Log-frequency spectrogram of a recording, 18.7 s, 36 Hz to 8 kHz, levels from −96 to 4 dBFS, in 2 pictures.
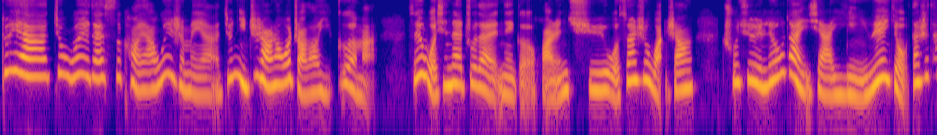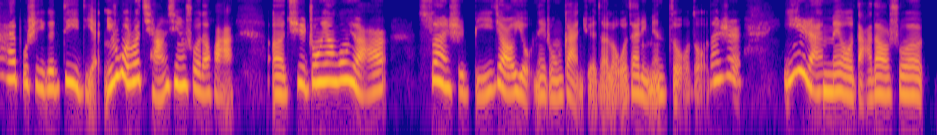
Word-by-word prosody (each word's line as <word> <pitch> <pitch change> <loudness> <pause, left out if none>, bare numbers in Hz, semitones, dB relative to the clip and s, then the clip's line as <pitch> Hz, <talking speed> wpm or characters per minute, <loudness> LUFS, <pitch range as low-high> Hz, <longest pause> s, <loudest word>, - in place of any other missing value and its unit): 对 450 - -2
呀， 380 -1 +5
就 420 -1 -4
我 375 +2 -1
也 400 -2 -3
在 350 0 0
思 360 +1 -9
考 285 -6 -3
呀， 225 +1 -4
为 370 +9 -3
什 260 -8 -4
么 210 -3 -6
呀？ 180 0 -8
就 350 - -5
你 310 - +5
至 250 - -3
少 300 -8 +4
让 275 +2 +1
我 320 - +2
找 245 - -1
到 200 +2 -4
一 195 -3 -7
个 255 +4 -4
嘛。 - - -6 0.3
所 350 - 0
以 - - +5
我 400 - +3
现 265 - 0
在 285 0 +2
住 275 +1 -5
在 240 - 0
那 190 -3 -4
个 - - -8
华 - - -1
人 180 +7 -2
区， 225 0 -3
我 180 -7 -1
算 320 - +2
是 330 0 0
晚 300 - 0
上 230 +3 0 0.3
出 300 - -2
去 300 -2 +1
溜 305 +9 +2
达 395 -7 +4
一 230 - -2
下， 180 -2 -2
隐 185 -2 -2
约 315 - +5
有， 335 - 0
但 300 - +3
是 350 - -2
它 380 +1 -14
还 340 -1 +3
不 315 - -4
是 265 - -2
一 230 - -1
个 235 +1 +1
地 275 +4 +3
点。 200 - -6
你 235 - +3
如 340 - +8
果 415 - +7
说 320 +3 +6
强 310 - -2
行 270 -1 +4
说 240 -4 -2
的 190 0 -1
话， 190 - -2 0.4
呃， 190 -1 +1
去 275 +8 0
中 300 +5 +5
央 315 0 +6
公 330 0 +6
园 295 - +6
儿 210 +5 -1 0.3
算 310 -6 +3
是 205 -3 -4
比 190 +2 -6
较 230 -6 +3
有 190 -5 -1
那 - - -4
种 165 0 -5
感 - - -3
觉 - - -10
的 - - -8
了， - - -6
我 - - -5
在 200 -1 -2
里 175 - -2
面 - - -4
走 - - -7
走， 280 +1 -13
但 320 +3 -1
是 375 0 -5 0.4
依 315 +3 +1
然 215 - +1
没 210 0 +2
有 190 -4 +1
达 160 - -5
到 190 +2 +1
说， 185 -2 -2
260 Hz, 325 characters per minute, -22 LUFS, 200-325 Hz, 0.4 s, 如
